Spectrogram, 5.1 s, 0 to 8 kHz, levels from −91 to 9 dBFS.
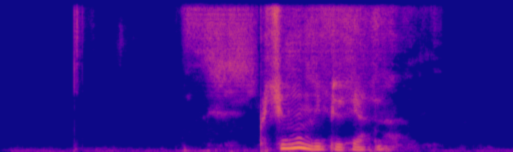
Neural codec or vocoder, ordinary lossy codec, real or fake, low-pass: codec, 16 kHz, 2 kbps, FreqCodec, larger model; none; fake; none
